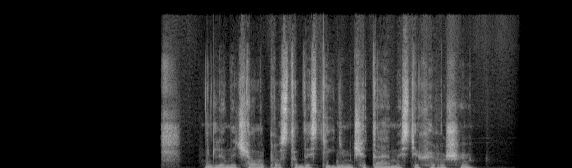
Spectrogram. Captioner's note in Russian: фыркает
